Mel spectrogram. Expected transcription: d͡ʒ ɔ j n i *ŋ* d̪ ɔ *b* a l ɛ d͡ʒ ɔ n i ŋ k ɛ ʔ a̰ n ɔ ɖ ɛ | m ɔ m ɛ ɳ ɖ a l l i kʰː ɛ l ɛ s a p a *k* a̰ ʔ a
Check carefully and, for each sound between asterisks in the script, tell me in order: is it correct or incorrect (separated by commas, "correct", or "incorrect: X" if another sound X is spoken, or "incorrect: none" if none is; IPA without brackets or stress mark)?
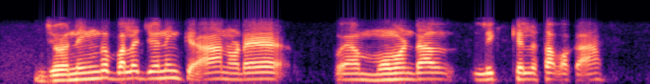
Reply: correct, correct, correct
